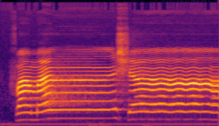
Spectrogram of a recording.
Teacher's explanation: ada nun sukun bertemu shin, maka ini adalah hukumnya ikhfa awsat. Nah, di sini dibaca dengung, ditahan dengungnya.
